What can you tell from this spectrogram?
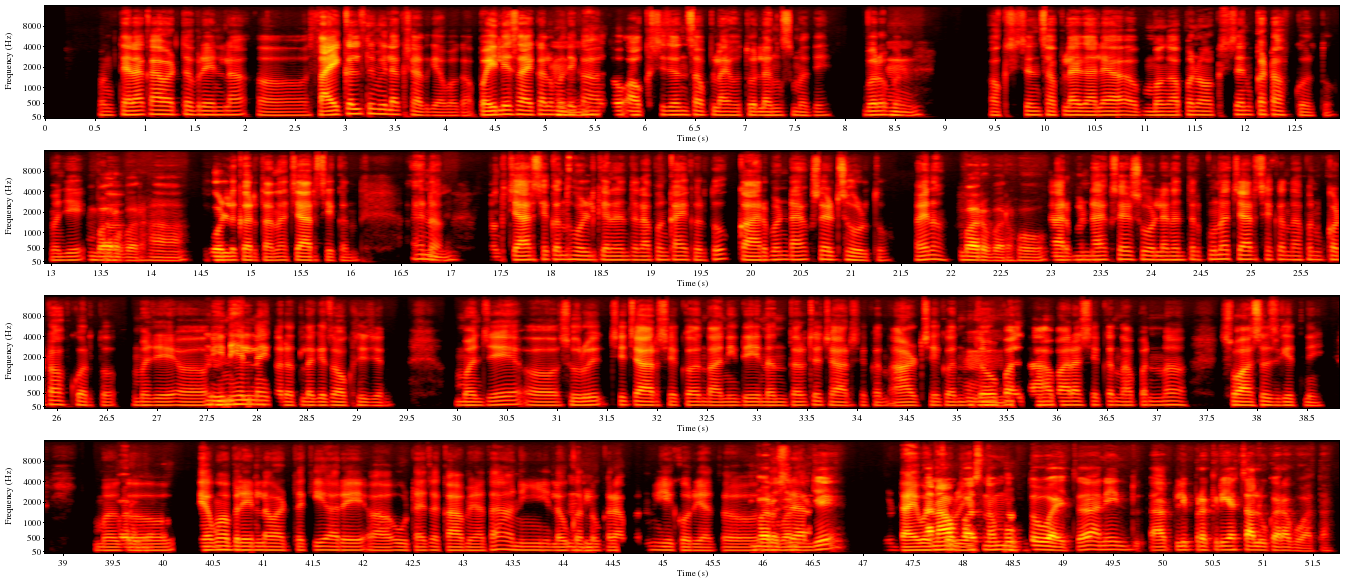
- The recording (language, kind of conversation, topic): Marathi, podcast, दिवसात तणाव कमी करण्यासाठी तुमची छोटी युक्ती काय आहे?
- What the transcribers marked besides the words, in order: in English: "ब्रेनला?"; in English: "सप्लाय"; in English: "लंग्समध्ये"; in English: "सप्लाय"; distorted speech; other background noise; mechanical hum; in English: "ब्रेनला"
